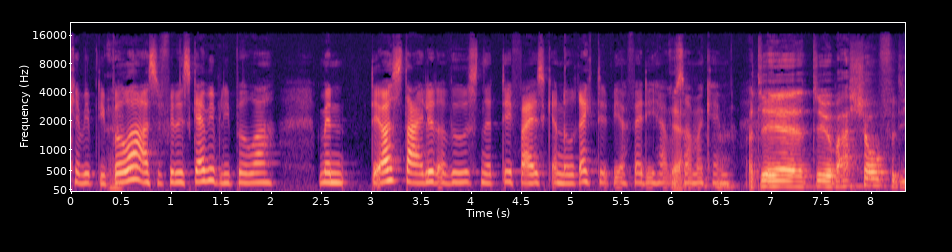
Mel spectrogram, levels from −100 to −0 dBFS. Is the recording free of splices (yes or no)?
yes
